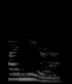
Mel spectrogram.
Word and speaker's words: chimera: Is it Chimera or Chimra? Kim. Chimera. Let's look it up again. I will look it up as many times as it takes to learn how to say this word. Chimera. Chimera. I was wrong on both guesses.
